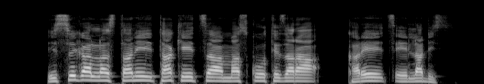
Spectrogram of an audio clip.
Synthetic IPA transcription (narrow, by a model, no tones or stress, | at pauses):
ʔɪsːɪɡɐlːɐst̪ɐnɪt̪ɐke̞ːt͡sːaːmɐskot̪ɛzɐɾɐ | kɐɾet͡sʼe̞ːlːɐd̪ɪs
